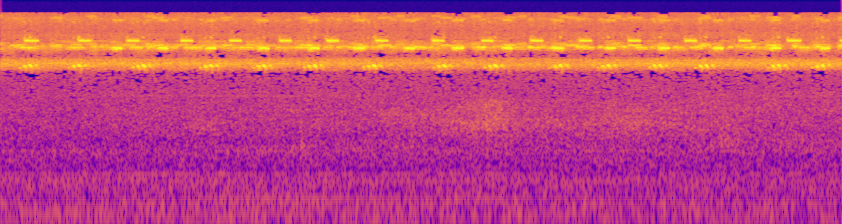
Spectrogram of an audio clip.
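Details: A summer-night cricket chorus from the humid American Midwest, high rhythmic chirps about two per second layered densely, with a faint mid-pitched murmur rising and fading around the middle.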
